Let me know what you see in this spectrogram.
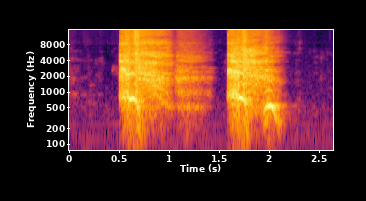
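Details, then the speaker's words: Adult live-stream host's sneeze: two forceful, explosive bursts in quick succession, a harsh double sneeze he called unlike any before. "that sounded horrible you guys yes I've never sneezed like that in my life not even joking"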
